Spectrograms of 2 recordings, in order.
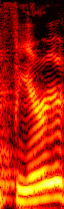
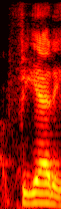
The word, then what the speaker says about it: Fieri: Tried something new, Guy Fieri, trying to flavor town it, trying to give it a little flavor. Fieri, that's it.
